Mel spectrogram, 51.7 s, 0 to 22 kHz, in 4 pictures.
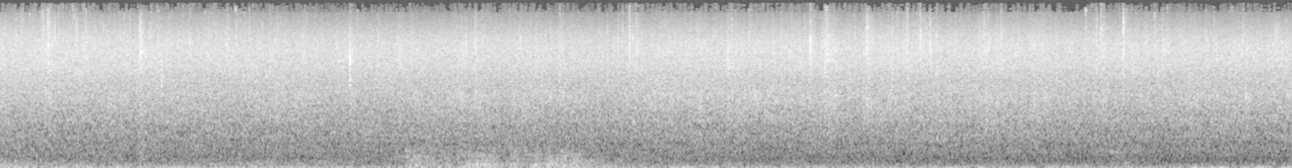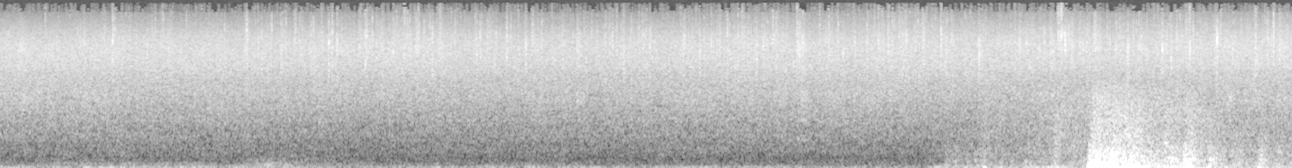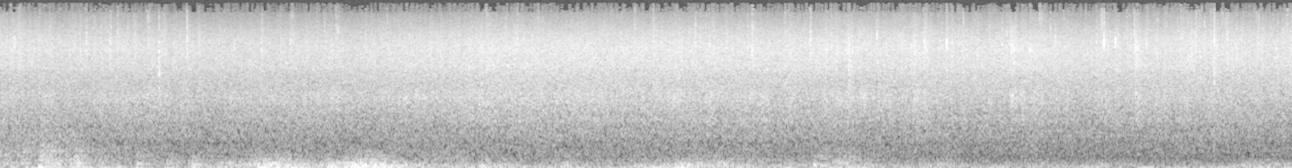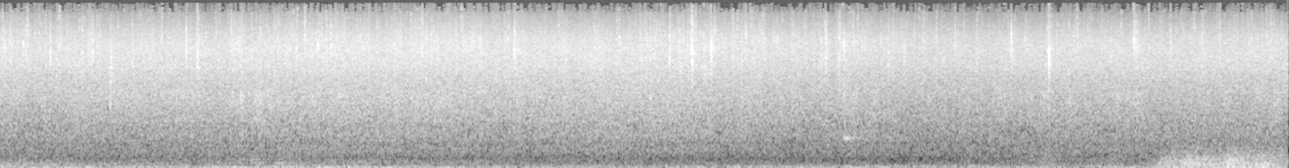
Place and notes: Recorded with Zoom H6 earworm 3 microphone and dummyhead, use headphones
